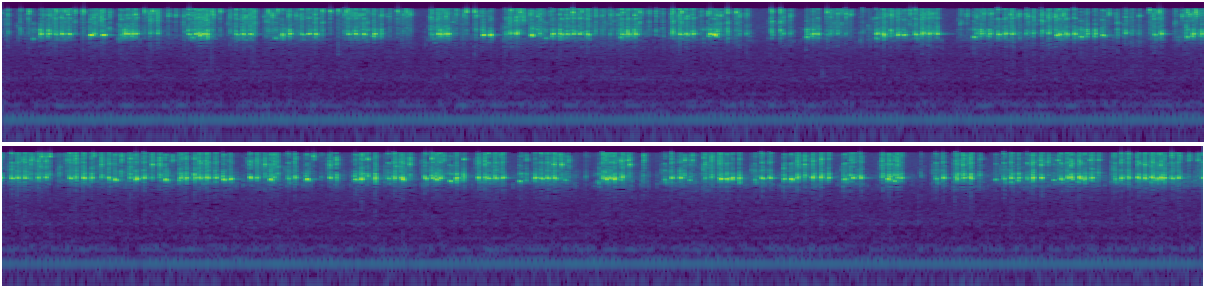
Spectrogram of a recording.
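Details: Steady high chorus of live crickets, fast stuttering trills with frequent tiny breaks and one clear tone running through, over a persistent low hum.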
